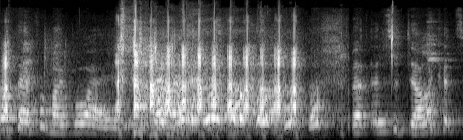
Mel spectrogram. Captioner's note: laughing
